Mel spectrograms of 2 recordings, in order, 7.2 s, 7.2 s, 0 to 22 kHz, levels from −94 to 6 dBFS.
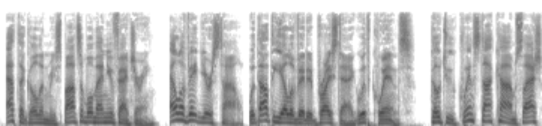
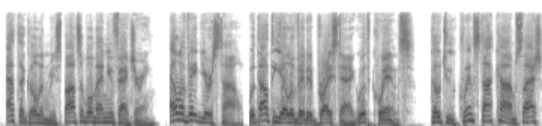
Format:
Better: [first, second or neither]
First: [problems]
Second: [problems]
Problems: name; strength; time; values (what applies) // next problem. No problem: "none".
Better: first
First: none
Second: distortion; slight; 9% of the sound clipped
